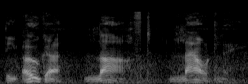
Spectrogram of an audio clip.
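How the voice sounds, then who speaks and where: A man narrating a scripted children's story in an expressive, dramatic way. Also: low voice, very slow, slight background noise.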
